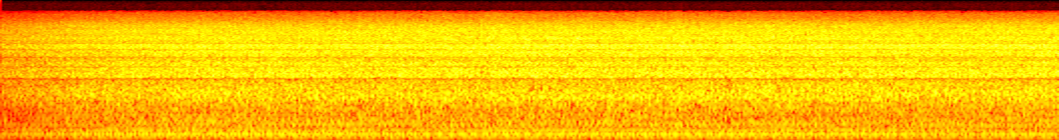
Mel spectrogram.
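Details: Two Honda mowers after a tune-up (blades sharpened, oil changed, spark plugs cleaned, new air filters, wheels oiled), started on choke: droning together at a steady buzzing pitch with no surging or misfiring; both healthy.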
